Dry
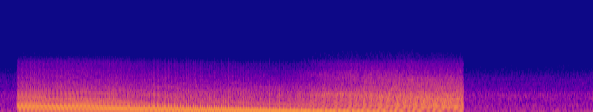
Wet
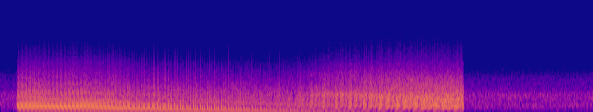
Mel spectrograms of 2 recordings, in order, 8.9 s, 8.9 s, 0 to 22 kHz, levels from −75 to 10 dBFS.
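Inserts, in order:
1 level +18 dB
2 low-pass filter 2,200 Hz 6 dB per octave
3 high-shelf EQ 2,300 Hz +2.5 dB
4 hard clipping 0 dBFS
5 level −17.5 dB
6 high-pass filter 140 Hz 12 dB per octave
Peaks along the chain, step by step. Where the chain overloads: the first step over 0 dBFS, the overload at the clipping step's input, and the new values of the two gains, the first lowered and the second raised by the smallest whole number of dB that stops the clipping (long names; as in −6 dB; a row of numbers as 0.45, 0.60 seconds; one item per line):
+9.5, +9.5, +9.5, 0.0, −17.5, −11.5 dBFS
step 1, 9.5 dB
step 1 +8 dB, step 5 −7.5 dB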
